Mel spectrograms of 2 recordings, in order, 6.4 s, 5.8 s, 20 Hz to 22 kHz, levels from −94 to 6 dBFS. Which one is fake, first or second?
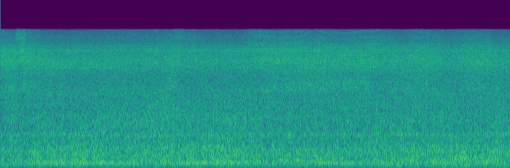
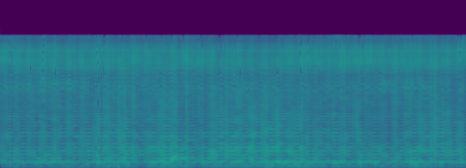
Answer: second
